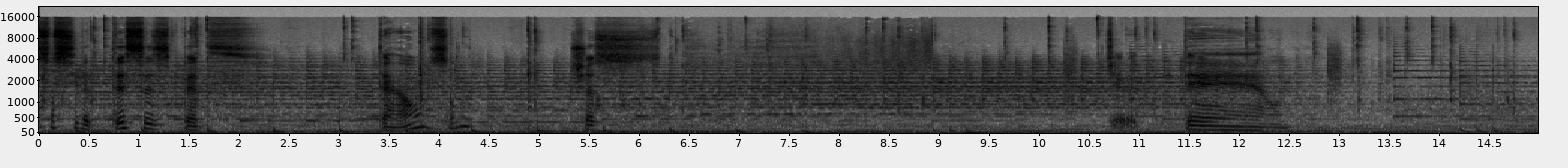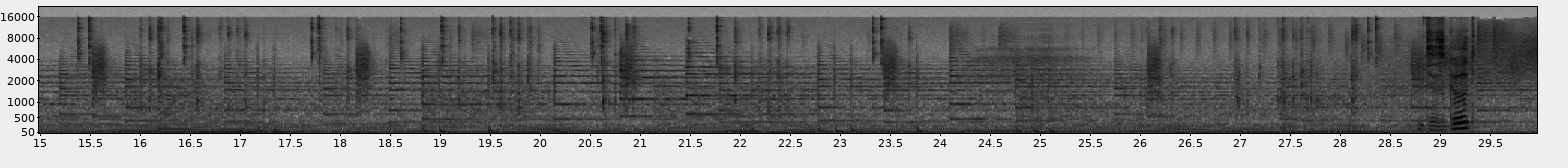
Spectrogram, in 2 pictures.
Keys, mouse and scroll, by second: 0.0 shift+f, 3.0 right click, 3.8 KP_3, 4.1 Tab, 4.9 KP_Decimal, 5.5-6.2 scroll down 12, 6.2 shift+middle click, 6.5-7.0 scroll up 1, 7.0-8.9 shift+middle drag, 8.9 z, 10.1 shift+click, 10.9 g, 13.1 shift+click, 13.3 a, 13.9 shift+click, 14.5 g, 16.4 shift+click, 16.9 g, 19.0 shift+click, 19.6 g, 21.7 shift+click, 22.2 g, 26.2 Tab, 27.0 z, 27.4 shift+f.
